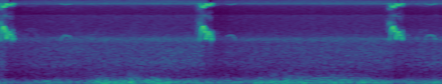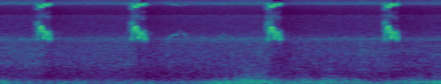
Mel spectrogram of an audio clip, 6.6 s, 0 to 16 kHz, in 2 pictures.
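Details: Osprey at its nest at Hellgate, filmed by a live nest camera on 06/09/2024 at 13:17: sharp, piercing high chirps given singly, seven in quick series about a second apart, over a steady low rumble of wind and background noise.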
